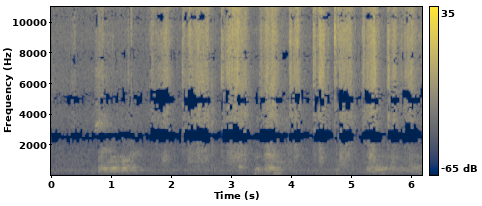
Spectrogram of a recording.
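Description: Faint, muffled chatter of two men talking in another room, heard in scattered bursts.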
